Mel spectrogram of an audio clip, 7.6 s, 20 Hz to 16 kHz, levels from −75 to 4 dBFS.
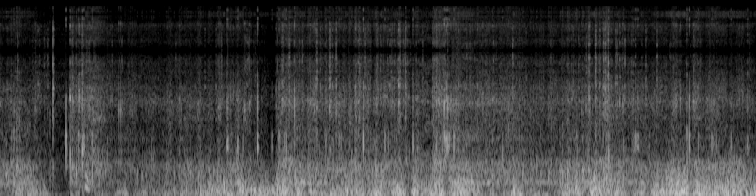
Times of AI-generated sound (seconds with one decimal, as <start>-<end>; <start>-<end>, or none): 0.0-7.6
